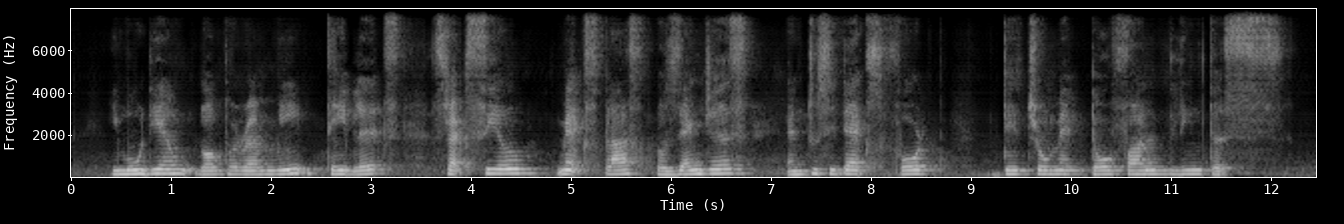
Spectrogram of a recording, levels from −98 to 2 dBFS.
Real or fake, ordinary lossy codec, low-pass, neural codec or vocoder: fake; none; none; codec, 16 kHz, 2 kbps, X-Codec, WavLM features, trained on Multilingual LibriSpeech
